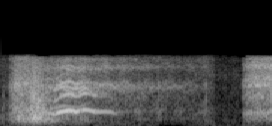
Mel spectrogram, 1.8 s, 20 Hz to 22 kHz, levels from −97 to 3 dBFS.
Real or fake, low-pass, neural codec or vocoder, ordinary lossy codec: real; 3.6 kHz; none; MP3, 24 kbps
